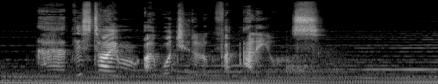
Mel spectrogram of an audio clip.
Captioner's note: Thomas on radio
